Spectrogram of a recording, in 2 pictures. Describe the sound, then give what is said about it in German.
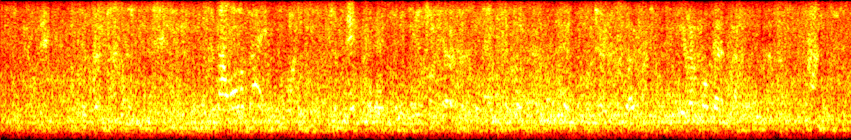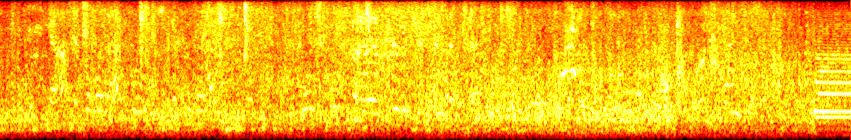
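Steady, continuous rumble inside a moving, comfortable passenger train in China, with a constant mid-level roar and faint, indistinct voices murmuring throughout. “In den äußerst komfortablen Zügen zum Beispiel, in welchen ein aufmerksamer Service die Fahrgäste verwöhnt.”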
